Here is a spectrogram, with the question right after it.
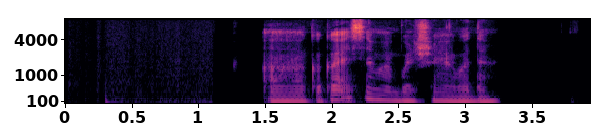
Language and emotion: Russian, neutral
